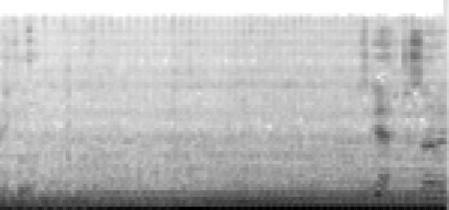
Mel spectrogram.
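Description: A small, unusual-looking van drives past and turns a corner near St. Alphonsus church in Victoria Mines, Cape Breton, its engine a steady loud rumble close by, with brief fainter sounds near the end.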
